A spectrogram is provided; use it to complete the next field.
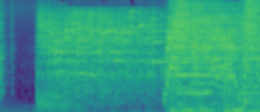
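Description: A loud, sudden crash of shattering glass opens the wrestling entrance theme of Stone Cold Steve Austin, bursting in after a brief quiet, its bright, scattering debris ringing on before heavy, bass-rich music kicks in underneath.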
